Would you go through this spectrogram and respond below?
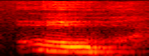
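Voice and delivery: loud effortful oh; giant's effort groan; heavy mock groan. Shown as a demonstration. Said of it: "big stompy boot".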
